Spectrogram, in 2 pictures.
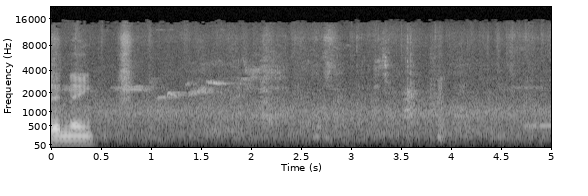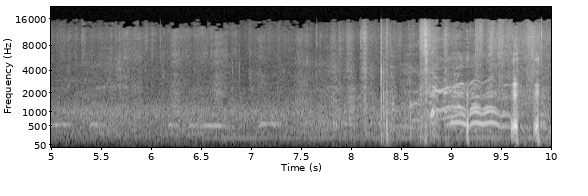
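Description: Boerboel puppies whimpering near the end in a quick run of short rising-and-falling whines. The background is quiet and outdoors, with a few faint bird chirps.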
